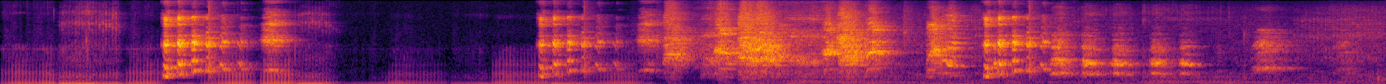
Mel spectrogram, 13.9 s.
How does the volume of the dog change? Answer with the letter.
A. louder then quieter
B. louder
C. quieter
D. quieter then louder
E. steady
C.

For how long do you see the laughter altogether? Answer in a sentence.
You can hear the laughter for 3 seconds altogether.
